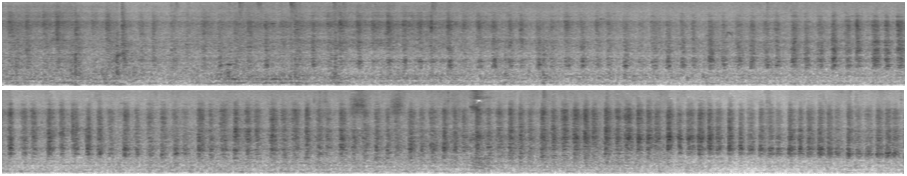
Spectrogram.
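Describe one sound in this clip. A steam train chuffs rapidly as it pulls away into the distance.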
